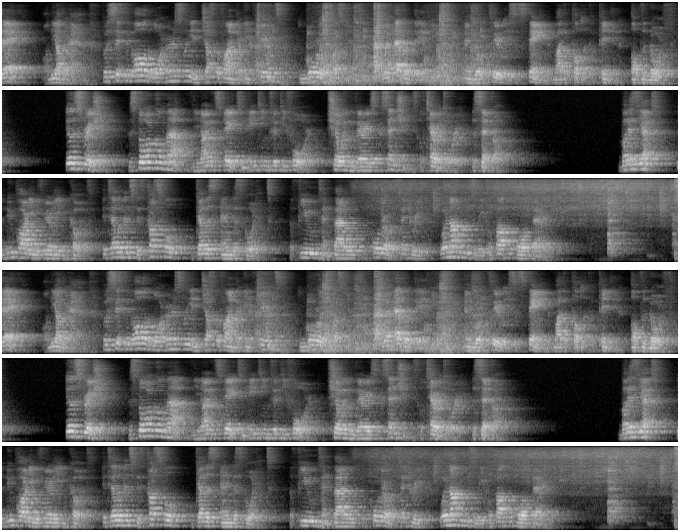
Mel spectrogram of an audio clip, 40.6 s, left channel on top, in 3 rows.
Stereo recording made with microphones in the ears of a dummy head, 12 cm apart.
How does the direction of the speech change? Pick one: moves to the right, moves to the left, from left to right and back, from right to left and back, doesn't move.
from right to left and back.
